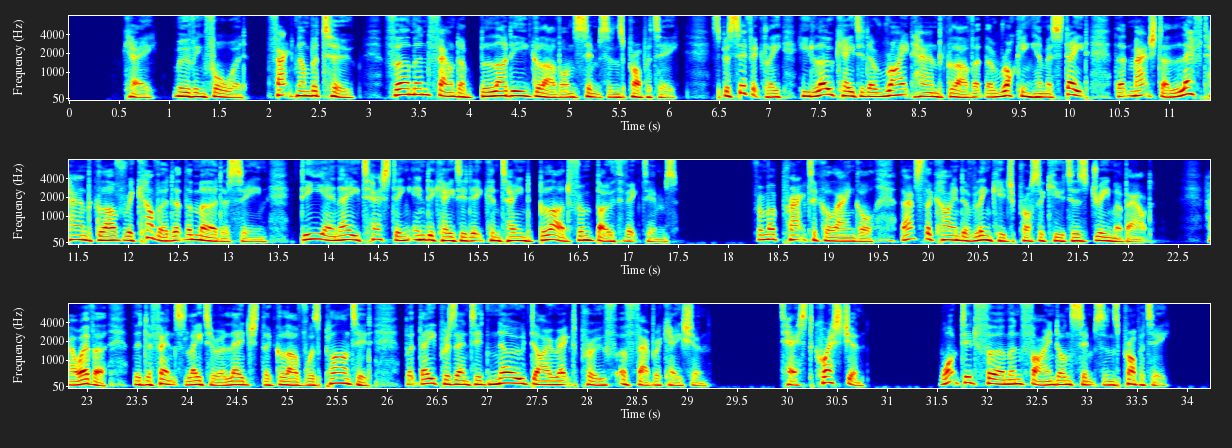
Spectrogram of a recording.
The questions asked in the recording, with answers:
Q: What did Fuhrman find on Simpson's property?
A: Correct answer. A bloody glove.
